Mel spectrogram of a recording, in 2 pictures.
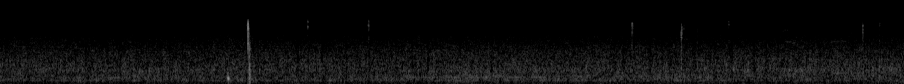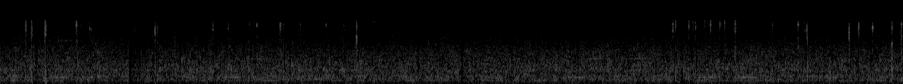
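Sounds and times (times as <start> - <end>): faint background hiss: 0.0 - 18.0
low hum: 0.7 - 18.0
light clicks and ticks: 8.6 - 13.1, 15.7 - 18.0.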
